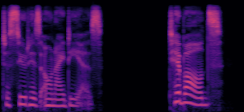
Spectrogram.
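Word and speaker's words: Theobald: Tibald's Lewis Theabald pronounced Tibald a scholar who had attacked Pope's addition of Shakespeare.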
